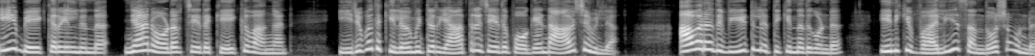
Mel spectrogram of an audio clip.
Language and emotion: Malayalam, happy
